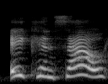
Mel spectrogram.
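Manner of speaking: high, loud urgent call. A narrator's reading. Mister Yi stopping a woman at the river, urgent call. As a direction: catch her attention before she jumps. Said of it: "he said".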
